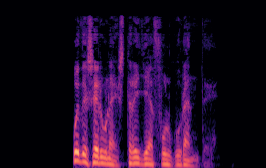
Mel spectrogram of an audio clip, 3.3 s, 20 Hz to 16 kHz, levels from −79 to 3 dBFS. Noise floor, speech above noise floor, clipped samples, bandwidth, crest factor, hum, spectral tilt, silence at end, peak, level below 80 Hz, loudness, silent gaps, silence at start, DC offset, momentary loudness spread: under -90 dBFS; over 69 dB; under 0.1%; 11.5 kHz; 20 dB; none; -6.5 dB/octave; 0.85 s; -4 dBFS; -46 dBFS; -22 LUFS; none; 0.9 s; under 0.1%; 9 LU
